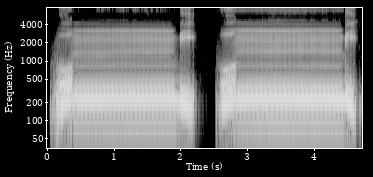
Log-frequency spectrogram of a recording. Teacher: Tidak boleh dibaca humbi, namun harus ada dengung 2 harokat. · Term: ikhfa syafawi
